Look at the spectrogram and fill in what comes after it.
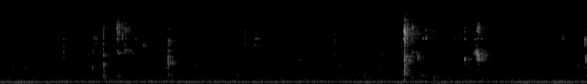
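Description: Close-miked chewing with soft mouth clicks and smacks, a sharper click about four seconds in and another near five seconds.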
